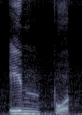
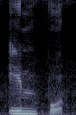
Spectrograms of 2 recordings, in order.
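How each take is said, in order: Both takes have the same delivery.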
